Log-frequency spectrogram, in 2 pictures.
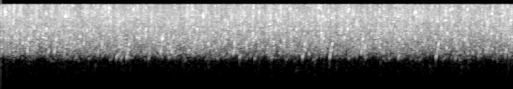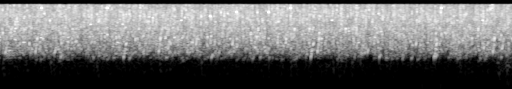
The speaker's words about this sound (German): ja, das Plätschern des Wassers. Also mich beruhigt das immer.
